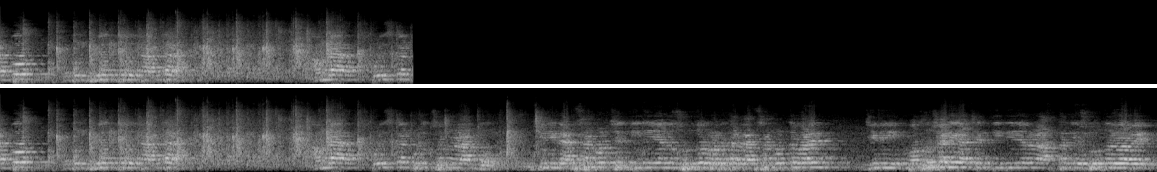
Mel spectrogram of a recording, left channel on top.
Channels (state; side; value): drops out; left; at 4.2 s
